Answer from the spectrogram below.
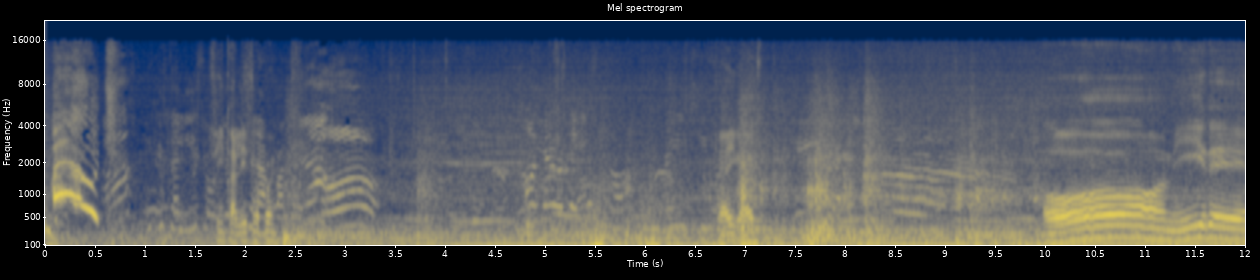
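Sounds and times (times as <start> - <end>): people talking: 0.0 - 3.3, 4.2 - 12.0
diesel machinery idling: 0.0 - 12.0.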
